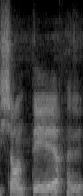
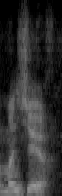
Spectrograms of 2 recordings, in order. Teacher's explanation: es importante que la R no se pronuncie, a pesar de que nos sintamos tentados a hacerlo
